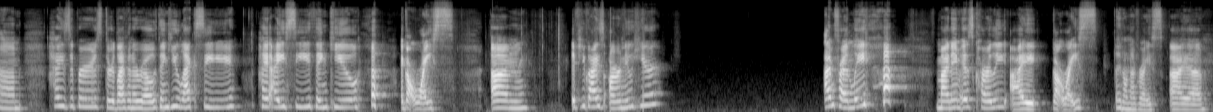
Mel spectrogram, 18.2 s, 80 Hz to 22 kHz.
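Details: Vocal tics (Tourette syndrome) in a 26-year-old woman, diagnosed at 12 with tics since about age 3; she says her tics are very active today and include repeated phrases.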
